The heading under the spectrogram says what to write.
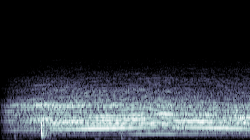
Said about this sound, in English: I wonder what it sounds like. I wonder. What do we have here? Oh, in fact, it's my Lambo.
